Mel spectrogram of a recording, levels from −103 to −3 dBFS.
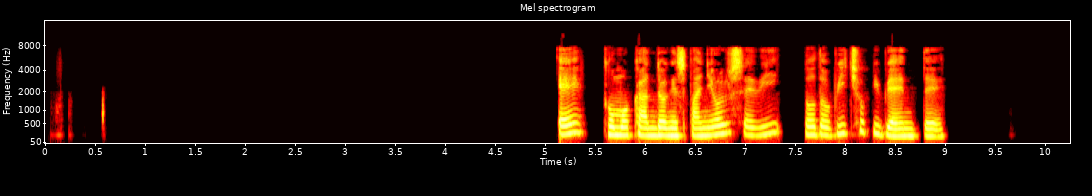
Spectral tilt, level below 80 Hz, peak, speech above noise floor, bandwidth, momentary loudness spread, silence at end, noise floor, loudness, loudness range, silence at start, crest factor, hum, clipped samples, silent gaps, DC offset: -5 dB/octave; -64 dBFS; 0 dBFS; over 75 dB; 8 kHz; 8 LU; 1.25 s; under -90 dBFS; -16 LUFS; 7 LU; 5.15 s; 20 dB; none; under 0.1%; 5.42-5.58 s, 7.37-7.58 s; under 0.1%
